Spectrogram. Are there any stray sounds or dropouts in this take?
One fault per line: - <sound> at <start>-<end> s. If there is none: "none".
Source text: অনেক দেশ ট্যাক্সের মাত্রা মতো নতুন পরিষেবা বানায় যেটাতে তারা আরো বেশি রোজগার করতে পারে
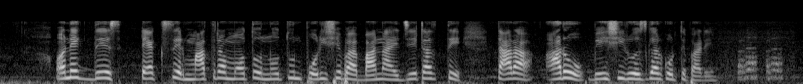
- laugh at 7.4-7.8 s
